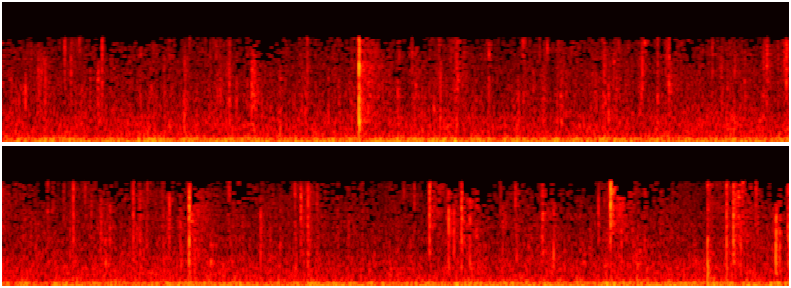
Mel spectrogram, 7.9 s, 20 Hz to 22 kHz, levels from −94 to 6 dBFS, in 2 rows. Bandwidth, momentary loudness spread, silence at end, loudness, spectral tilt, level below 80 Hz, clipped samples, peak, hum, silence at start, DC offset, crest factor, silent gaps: 8 kHz; 9 LU; 0 s; -41 LUFS; -3.5 dB/octave; -42 dBFS; under 0.1%; -6 dBFS; none; 0 s; under 0.1%; 34 dB; none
